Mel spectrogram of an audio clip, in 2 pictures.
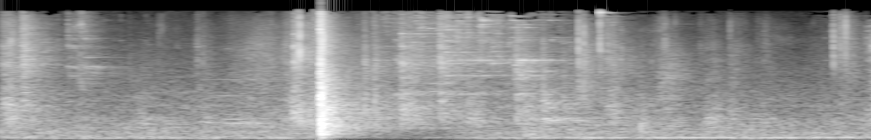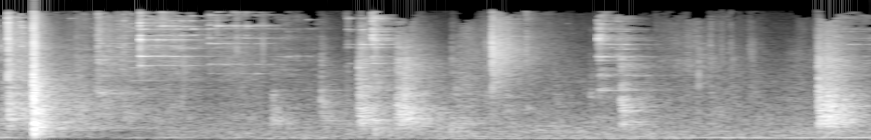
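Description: Fluorescent light tubes being smashed on a concrete floor: two loud, sharp glass crashes about two and seven seconds in, followed by smaller clinks and knocks of glass and fittings.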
